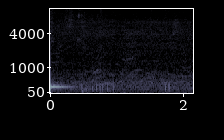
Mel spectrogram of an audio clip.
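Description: Near silence: faint background hiss after the tail of a child's amplified line dies away in the first moment, with a couple of faint soft knocks.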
